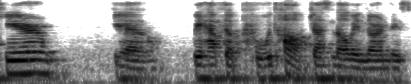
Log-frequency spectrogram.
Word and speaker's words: 葡萄: 葡萄， Yeah, 葡萄. 葡萄， Yeah, 葡萄. The second syllable is very light.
